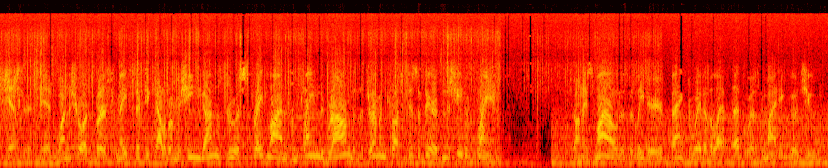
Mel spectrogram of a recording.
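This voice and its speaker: Noticeable background noise accompanies a man at a medium pitch. He talks at a fairly quick pace, with very even loudness and fairly even intonation. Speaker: radio announcer. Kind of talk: radio drama narration. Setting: old radio transcription disc.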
